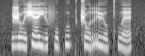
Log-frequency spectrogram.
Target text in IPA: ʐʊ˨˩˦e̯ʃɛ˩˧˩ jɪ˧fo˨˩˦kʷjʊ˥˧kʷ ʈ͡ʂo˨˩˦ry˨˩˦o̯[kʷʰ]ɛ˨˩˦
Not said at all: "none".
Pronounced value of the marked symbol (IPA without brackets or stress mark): kʷʰ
